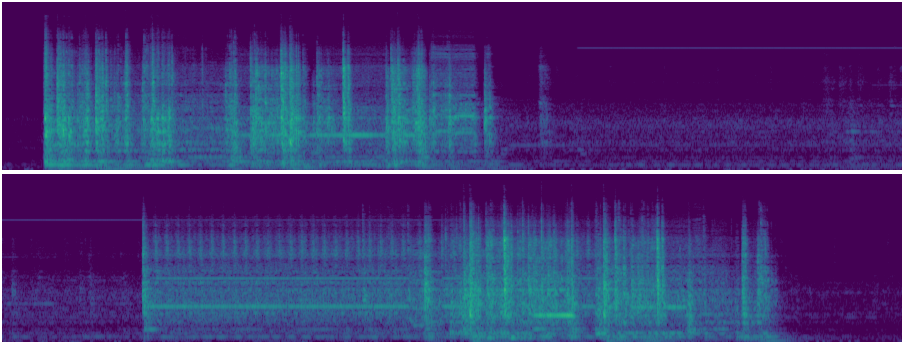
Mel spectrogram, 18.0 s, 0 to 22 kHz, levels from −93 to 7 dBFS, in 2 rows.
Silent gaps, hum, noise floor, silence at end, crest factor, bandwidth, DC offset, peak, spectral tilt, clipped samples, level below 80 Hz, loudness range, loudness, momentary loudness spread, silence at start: none; none; -78 dBFS; 1.25 s; 30 dB; 16 kHz; under 0.1%; -8 dBFS; -2.5 dB/octave; under 0.1%; -70 dBFS; 15 LU; -35 LUFS; 15 LU; 0.4 s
